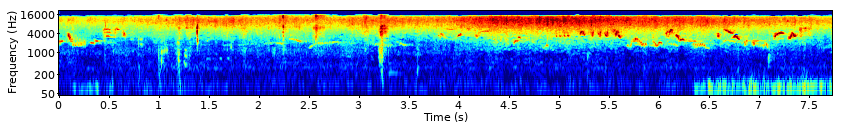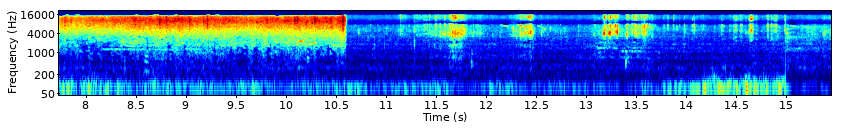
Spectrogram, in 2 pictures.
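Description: Small birds chirping in the background, with a low rumble of wind on the microphone coming in about six seconds in.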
